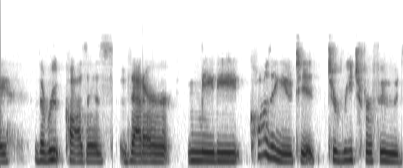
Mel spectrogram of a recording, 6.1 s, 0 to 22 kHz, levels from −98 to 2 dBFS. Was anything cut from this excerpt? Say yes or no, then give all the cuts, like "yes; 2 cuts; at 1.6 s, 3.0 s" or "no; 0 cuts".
no; 0 cuts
